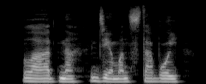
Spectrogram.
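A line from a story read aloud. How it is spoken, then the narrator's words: Through gritted teeth. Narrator (Russian): согласился я сквозь зубы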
